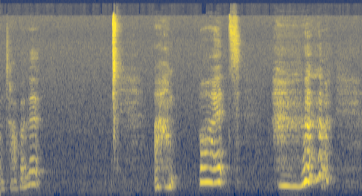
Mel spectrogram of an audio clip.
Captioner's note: chuckles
